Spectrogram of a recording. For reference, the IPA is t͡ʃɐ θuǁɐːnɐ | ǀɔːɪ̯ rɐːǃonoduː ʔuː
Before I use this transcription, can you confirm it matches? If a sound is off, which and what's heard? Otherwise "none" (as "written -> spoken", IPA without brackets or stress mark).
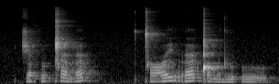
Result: none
